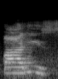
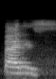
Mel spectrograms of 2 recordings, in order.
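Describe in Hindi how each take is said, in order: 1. पहला स्वर एक खुला 'ah' ध्वनि है। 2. पहला स्वर 'eh' ध्वनि है।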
